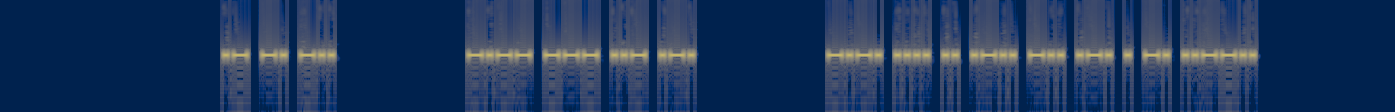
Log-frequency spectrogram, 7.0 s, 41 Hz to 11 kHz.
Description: Morse code, heard as a keyed tone, about 50 wpm, 700 Hz. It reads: AND YOUR CHILDREN?
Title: 4x Word-Spacing - Sentences from Top 300 Words - 50wpm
